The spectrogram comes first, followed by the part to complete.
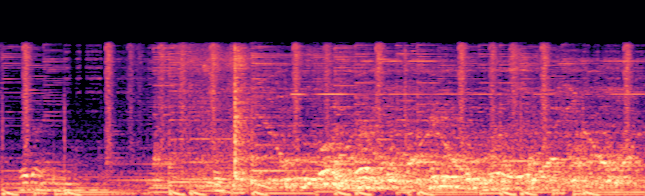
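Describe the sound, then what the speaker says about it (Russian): A cutting plotter cuts film with a special needle, making a mechanical whir, repeated rhythmic clicks and sliding movements at close range. A person speaks over the machine. "Это графопостроитель, он же плоттер, режет пленку согласно заданному рисунку"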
